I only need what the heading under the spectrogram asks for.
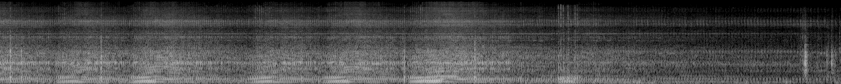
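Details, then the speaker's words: Honda ATC 110 barn-find ATV after carburetor cleaning, riding with no choke, possibly still cold: revs surge then sag and hesitate when throttle opens; bogs under full throttle, owner suspects float bowl or needle valve. "alright guys as you can see it runs and rides with no choke on although you heard it bogging down a little bit I'm sure the thing when I hammer on the gas full throttle it would bog down so I've still got something to work out here"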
